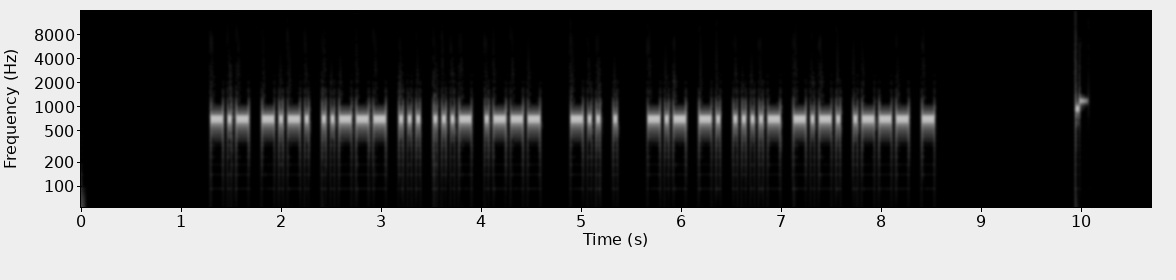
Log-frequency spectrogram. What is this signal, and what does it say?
Morse code, heard as a keyed tone, about 28 wpm, 700 Hz. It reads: KC2SVJ DE KN4CJT
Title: USA Callsign DE Callsign - 6 Characters - 28wpm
